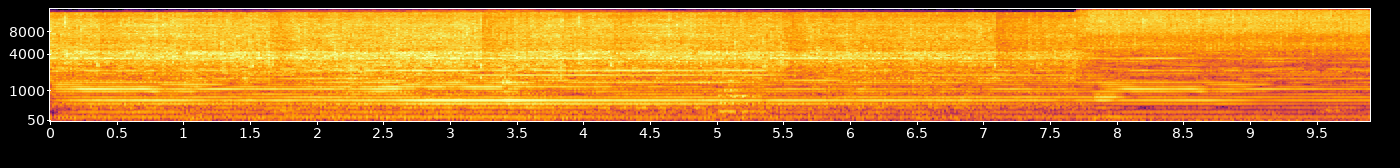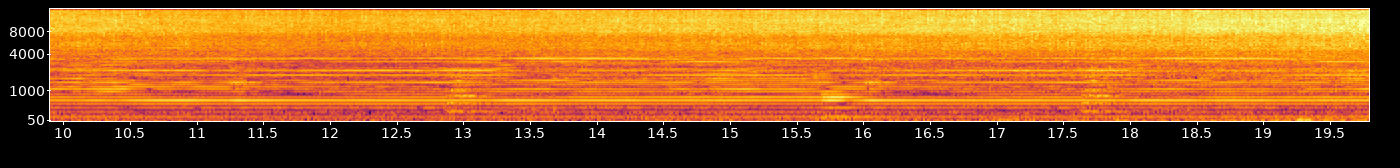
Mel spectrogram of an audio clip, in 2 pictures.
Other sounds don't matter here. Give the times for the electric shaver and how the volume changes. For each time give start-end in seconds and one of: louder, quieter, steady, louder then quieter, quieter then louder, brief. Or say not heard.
0.0-19.7 quieter.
